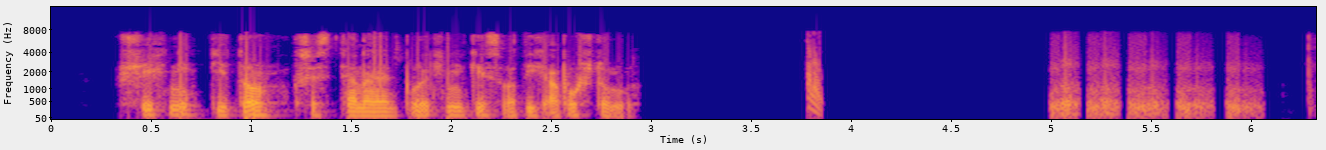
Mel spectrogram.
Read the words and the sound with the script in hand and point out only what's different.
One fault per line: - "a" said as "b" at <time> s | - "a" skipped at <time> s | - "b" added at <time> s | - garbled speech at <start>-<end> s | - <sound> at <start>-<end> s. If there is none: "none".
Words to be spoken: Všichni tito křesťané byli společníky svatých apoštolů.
- "byli" skipped at 1.7 s
- chirp at 3.8-3.9 s
- laugh at 5.0-6.1 s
